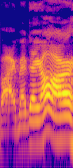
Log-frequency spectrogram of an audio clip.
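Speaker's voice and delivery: growly, growled, growling voice. Reading a story aloud, voicing a character's growled reply in a growly voice. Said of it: "Is that growly?".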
